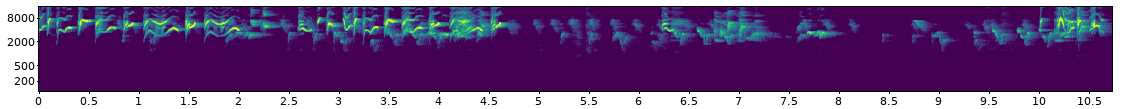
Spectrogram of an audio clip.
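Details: Van Hasselt's sunbird pouring out 'nembak' bursts, played as a lure to rouse young or non-singing sunbirds: a wavering high warble for four seconds, then scattered sharp chirps and squeaky twitters.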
